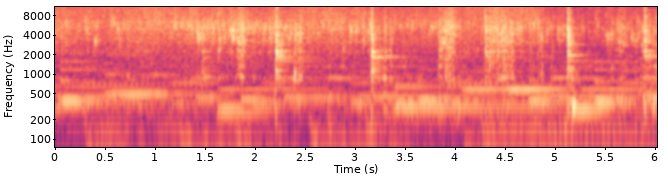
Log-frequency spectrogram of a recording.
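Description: Food sizzling as it fries in a pan, with a few sharp clinks of a utensil as it is stirred. Background music carries a melody throughout.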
